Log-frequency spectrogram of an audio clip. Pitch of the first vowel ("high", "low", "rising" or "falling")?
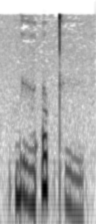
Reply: low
